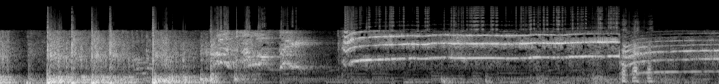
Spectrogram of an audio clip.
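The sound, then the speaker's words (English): A grandmother's phone ringtone: a loud siren-like tone cuts in after a few seconds of muffled voices and thumps, holding a steady high wail before dropping to a lower pitch near the end. “That's the grandmother's ringtone, believe it or not.”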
